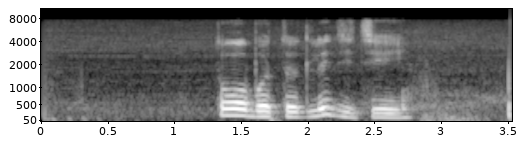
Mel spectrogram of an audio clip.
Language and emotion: Russian, neutral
